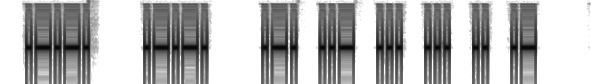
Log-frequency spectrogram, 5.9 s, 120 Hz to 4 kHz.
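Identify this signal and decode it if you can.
Morse code, heard as a keyed tone, about 25 wpm, spaced as for 20 wpm, 550 Hz. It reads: <AR> <AR> RUSSIA
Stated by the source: News headlines sent in Morse code at 20.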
